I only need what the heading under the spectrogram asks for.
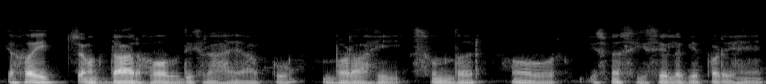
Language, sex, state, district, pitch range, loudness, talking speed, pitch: Hindi, male, Uttar Pradesh, Jyotiba Phule Nagar, 75-85 Hz, -23 LUFS, 135 wpm, 80 Hz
